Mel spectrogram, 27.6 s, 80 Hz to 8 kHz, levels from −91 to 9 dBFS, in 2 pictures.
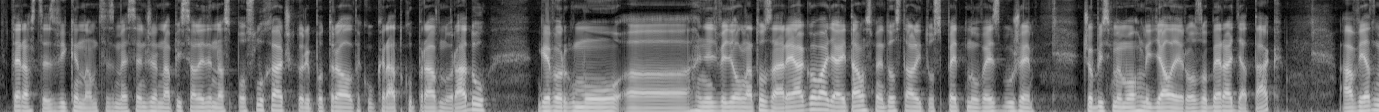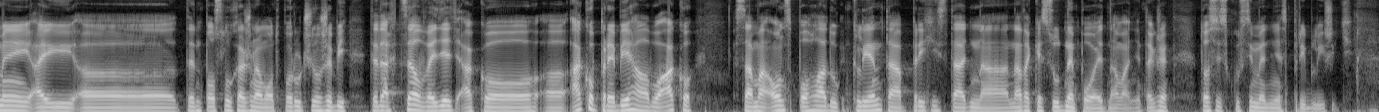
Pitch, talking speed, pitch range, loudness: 110 Hz, 170 wpm, 100-115 Hz, -15 LUFS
